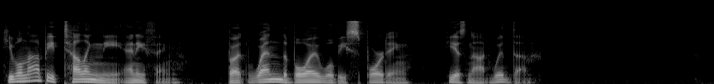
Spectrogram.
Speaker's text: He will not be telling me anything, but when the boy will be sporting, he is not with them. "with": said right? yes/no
yes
